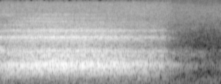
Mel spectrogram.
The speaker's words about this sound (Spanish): Inhala por tu nariz. Contenemos la respiración. y lento por tu boca exhala.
